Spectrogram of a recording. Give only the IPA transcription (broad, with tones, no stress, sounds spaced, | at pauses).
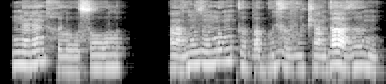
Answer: ŋ ɛ̃˧ ɾ ɛ̃˦ n h ə˨ l oː˨ s oː˧ l | ã˨ ɣ ũ˧ z ũ˧ n o˦ ŋ k ə˨ b a˨ ɡʷ i˨˦ ɣ ə˧ v u˦ t͡ʃ ã˦ ɡ aː˦˨ ɣ ə˦˨ ŋ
